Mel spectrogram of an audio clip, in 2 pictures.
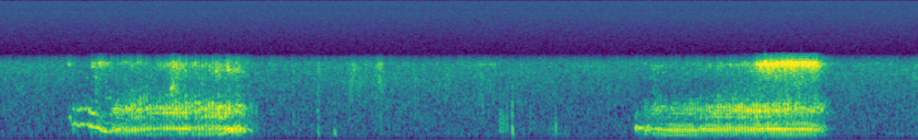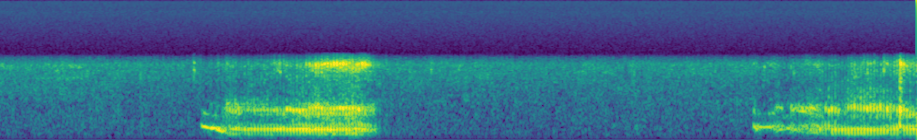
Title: Funny cat snoring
